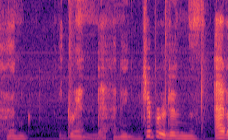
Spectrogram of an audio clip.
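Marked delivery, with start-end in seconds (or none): none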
